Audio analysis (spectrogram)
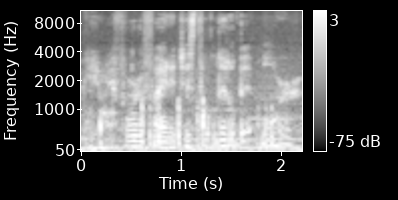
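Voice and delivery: soft unvoiced whisper. Real, not acted. Updating viewers from inside the hidden fort, whispering. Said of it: "I gotta be quiet".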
